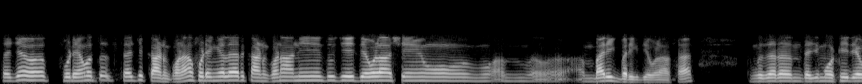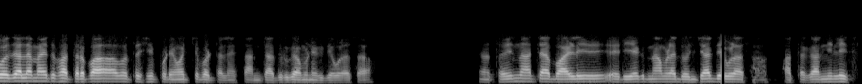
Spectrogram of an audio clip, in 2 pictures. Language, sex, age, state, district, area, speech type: Goan Konkani, male, 60+, Goa, Canacona, rural, conversation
